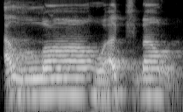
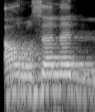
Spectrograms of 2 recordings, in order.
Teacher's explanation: rnya tebal didahului fathah ya ra sukun didahului fathah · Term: tafkhid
